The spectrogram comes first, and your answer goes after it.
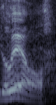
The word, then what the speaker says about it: Lil: pump Lil Lil I said how do you pronounce that they said Lil and a great picture for the New York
